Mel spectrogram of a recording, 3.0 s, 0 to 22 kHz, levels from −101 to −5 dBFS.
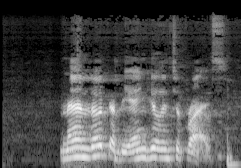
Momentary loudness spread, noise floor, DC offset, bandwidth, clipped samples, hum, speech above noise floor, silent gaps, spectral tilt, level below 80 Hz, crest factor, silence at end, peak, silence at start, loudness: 14 LU; -62 dBFS; under 0.1%; 16 kHz; under 0.1%; none; 45 dB; none; -6 dB/octave; -46 dBFS; 18 dB; 0.05 s; -2 dBFS; 0.75 s; -17 LUFS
